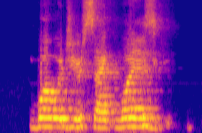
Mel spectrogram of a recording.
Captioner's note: murmurs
